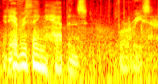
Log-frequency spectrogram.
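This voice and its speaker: An actor playing a charismatic, quietly menacing cult leader in a video game, calm and coaxing with a comforting, soft-spoken voice. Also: male voice, on the low side, fairly quick, gravelly, slight background noise. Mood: calmly menacing. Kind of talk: naturalistic video game cutscene acting.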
